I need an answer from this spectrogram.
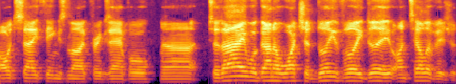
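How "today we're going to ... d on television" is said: broad, thick, laid-on Australian accent. Showing how they would talk speaking australian full on: full-on australian accent. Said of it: "if I was speaking Australian like full on".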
